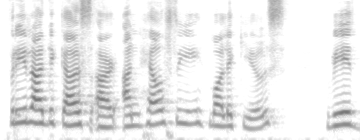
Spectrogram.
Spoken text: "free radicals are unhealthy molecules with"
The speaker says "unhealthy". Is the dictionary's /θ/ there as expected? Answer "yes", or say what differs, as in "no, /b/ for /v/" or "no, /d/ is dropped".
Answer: no, /t/ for /θ/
